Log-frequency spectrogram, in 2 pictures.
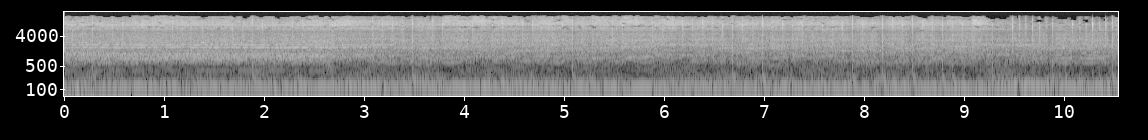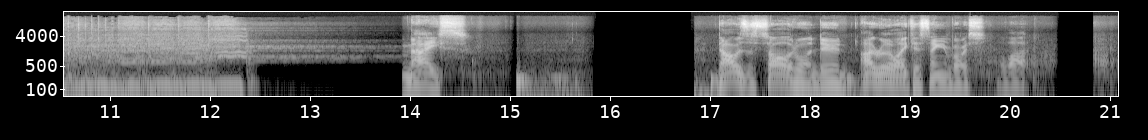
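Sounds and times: metal song with synths: 0.0s - 12.5s.

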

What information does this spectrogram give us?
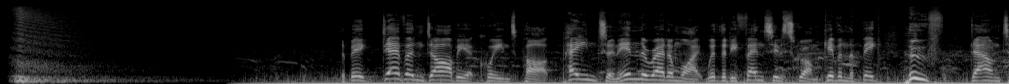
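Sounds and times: whoosh: 0.1s - 2.1s.

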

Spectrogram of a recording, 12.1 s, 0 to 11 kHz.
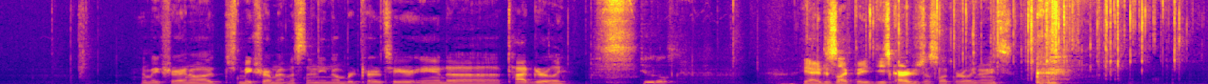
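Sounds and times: foil wrapper tearing and crinkling: 8.1s - 12.0s.

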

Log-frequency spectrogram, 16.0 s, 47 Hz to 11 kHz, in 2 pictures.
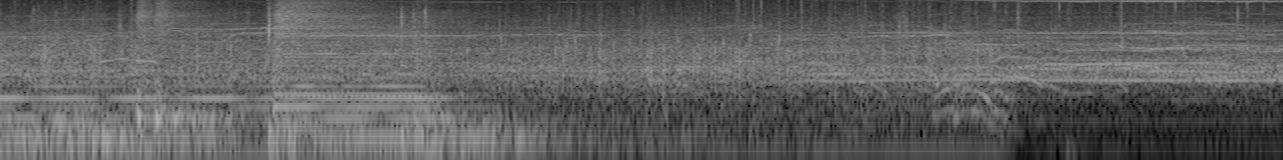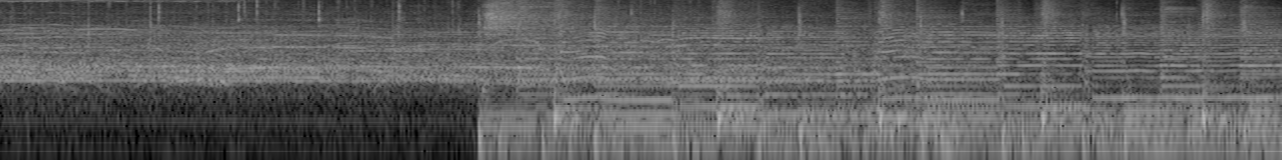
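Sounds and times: live band music: 0.0s - 3.2s, 11.0s - 16.0s
crowd applauding and cheering: 0.0s - 16.0s.

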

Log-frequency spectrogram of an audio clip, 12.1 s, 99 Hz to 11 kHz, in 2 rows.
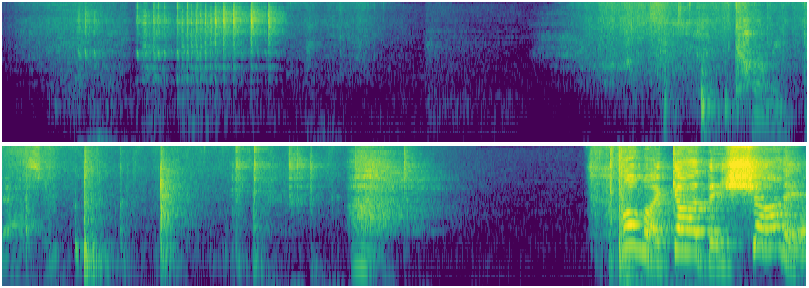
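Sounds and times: man sighing: 8.6s - 9.5s.

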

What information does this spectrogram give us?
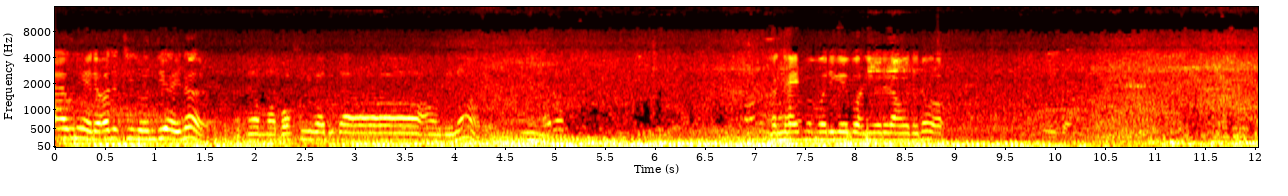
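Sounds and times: wind noise on microphone: 0.0s - 9.8s.

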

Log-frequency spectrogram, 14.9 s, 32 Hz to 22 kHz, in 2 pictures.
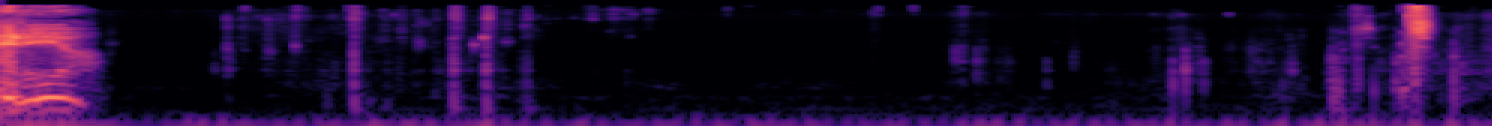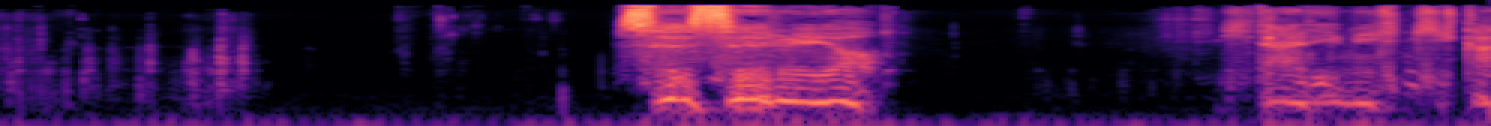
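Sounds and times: soft wet noodle noises: 0.6s - 10.6s.

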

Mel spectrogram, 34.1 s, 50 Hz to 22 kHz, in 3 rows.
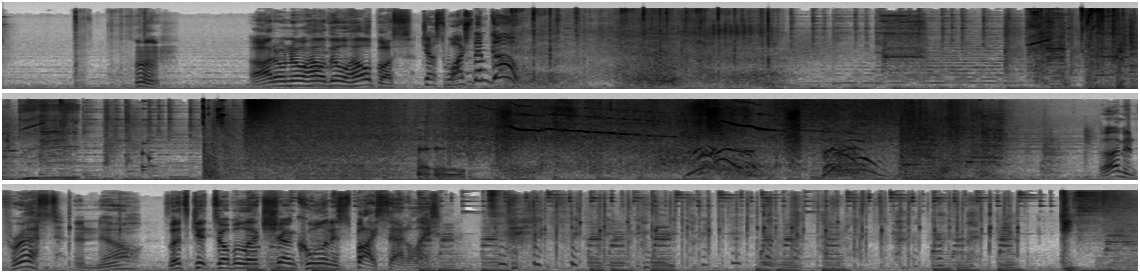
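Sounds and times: background music: 1.8s - 22.8s, 23.8s - 34.0s
mechanical noises: 10.0s - 12.2s
loud cartoon crash: 13.4s - 14.4s, 16.3s - 22.0s
falling whistles: 16.3s - 20.0s.

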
